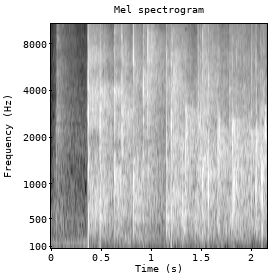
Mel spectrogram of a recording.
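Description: The last piano notes fade out, then audience applause starts suddenly about a third of a second in: many hands clapping densely.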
